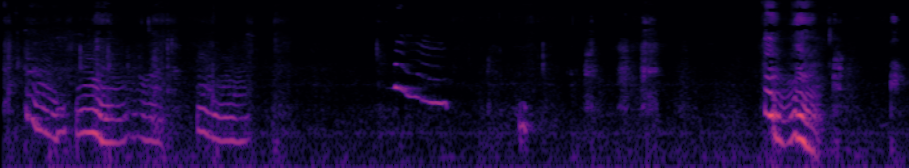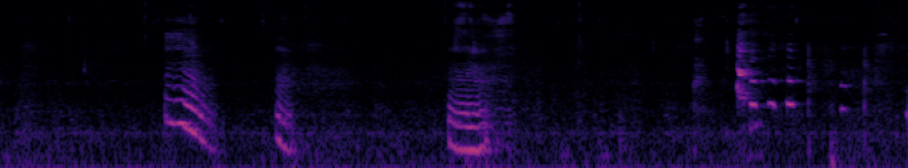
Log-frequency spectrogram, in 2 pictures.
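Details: Cairn Terrier puppies, a brother and sister, whimper and yelp in high, wavering whines that slide downward in pitch while snuggling together.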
